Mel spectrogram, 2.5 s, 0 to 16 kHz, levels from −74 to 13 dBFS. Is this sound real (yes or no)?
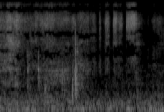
yes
